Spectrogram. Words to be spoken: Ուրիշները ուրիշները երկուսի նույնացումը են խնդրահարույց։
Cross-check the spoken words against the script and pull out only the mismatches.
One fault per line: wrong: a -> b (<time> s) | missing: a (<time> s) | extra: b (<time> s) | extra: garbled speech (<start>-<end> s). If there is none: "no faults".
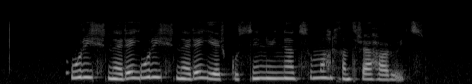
no faults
